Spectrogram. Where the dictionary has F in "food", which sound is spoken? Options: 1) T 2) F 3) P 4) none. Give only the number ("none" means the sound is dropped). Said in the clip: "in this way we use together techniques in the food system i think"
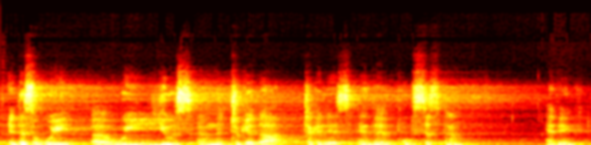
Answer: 3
